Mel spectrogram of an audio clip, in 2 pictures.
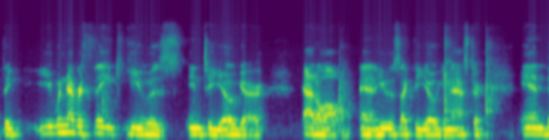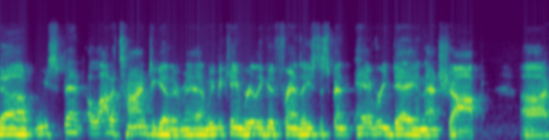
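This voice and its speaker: A man's voice: mid-range voice, fairly even intonation, normal speed, a little hiss or hum. Brief: male cigar maker, laid-back rambling storyteller, lots of ums, casual interview. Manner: rambling storyteller, many fillers.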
